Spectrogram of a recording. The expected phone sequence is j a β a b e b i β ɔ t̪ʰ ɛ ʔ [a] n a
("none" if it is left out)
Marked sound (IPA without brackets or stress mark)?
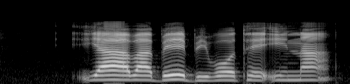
i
